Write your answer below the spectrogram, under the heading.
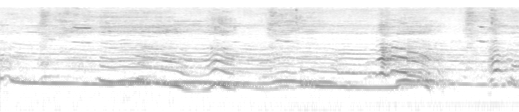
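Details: Howling dog holding a sustained mournful tone with strong harmonics, the pitch wobbling and rising briefly in small yelping inflections before settling back down.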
